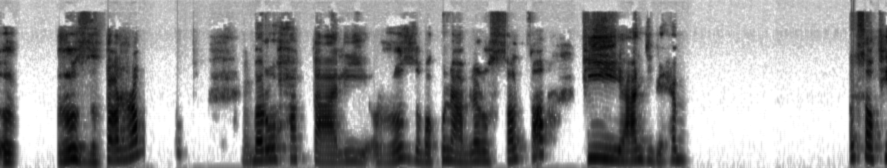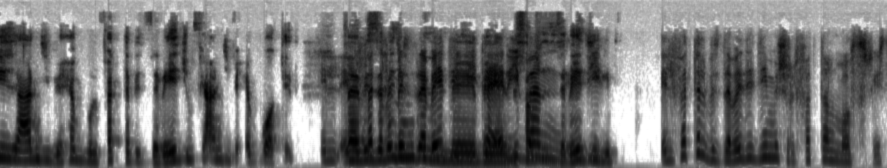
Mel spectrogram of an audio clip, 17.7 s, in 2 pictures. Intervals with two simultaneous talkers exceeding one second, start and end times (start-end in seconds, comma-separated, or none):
12.3-15.0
